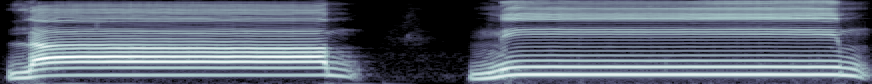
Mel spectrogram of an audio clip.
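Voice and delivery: لام and میم drawn out very long and sung; a long sustained لام and میم; letter recitation. Shown as a demonstration. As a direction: stretch لام then میم slowly like a chant. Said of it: "آگے چلتے ہیں".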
